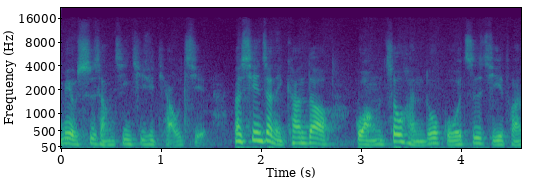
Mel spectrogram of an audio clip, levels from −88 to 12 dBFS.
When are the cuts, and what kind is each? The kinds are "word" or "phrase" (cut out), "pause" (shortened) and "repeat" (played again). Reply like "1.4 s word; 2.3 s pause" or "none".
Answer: 1.5 s pause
